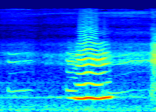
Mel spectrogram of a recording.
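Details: Woman with vocal fold swellings that touch, singing a note; each attempt starts with a delayed onset and breathy air leak before the note sounds, consistent with delayed phonatory onset from vocal fold swellings.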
